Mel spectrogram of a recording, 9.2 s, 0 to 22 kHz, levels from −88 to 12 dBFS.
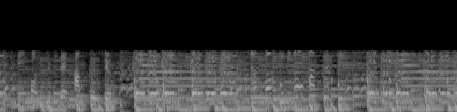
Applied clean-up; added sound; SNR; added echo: none; Church bell / Percussion; 14 dB; none.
